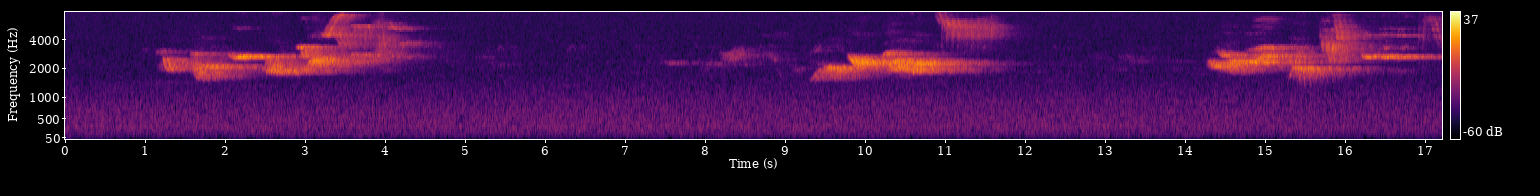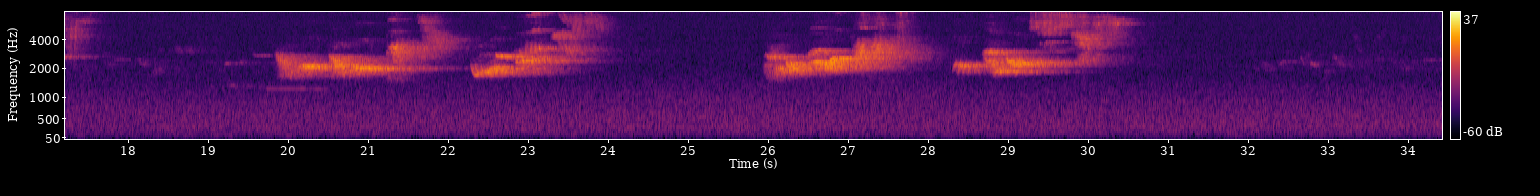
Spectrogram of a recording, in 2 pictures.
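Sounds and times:
common blackbird song: 0:01.1 - 0:05.6, 0:07.5 - 0:11.9, 0:14.3 - 0:24.2, 0:26.0 - 0:30.8, 0:32.1 - 0:34.4.

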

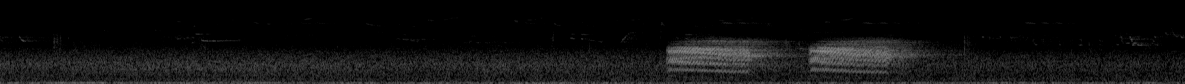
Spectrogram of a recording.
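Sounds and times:
carrion crow cawing: 0:06.7 - 0:09.4.

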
